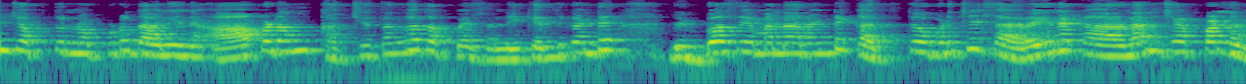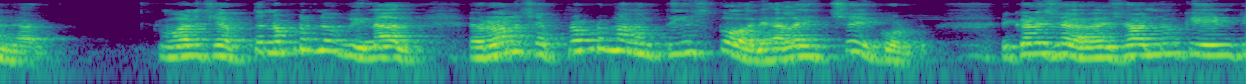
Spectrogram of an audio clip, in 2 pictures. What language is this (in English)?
Telugu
